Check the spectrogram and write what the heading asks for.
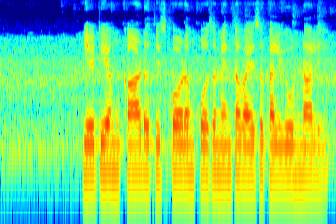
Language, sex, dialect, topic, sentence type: Telugu, male, Telangana, banking, question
